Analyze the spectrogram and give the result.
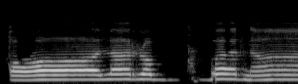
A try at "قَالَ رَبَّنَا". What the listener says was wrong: الف مدہ ہے ساتھ, اس کے ساتھ لام کے ساتھ الف مدہ ہے تو 2 سیکنڈ آواز لمبی کر کے اسے بولیں.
